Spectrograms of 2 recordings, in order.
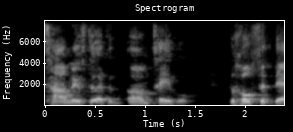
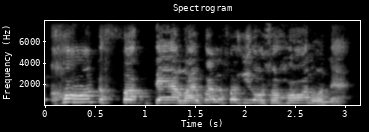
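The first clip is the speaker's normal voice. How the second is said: retold shout; 11 semitones higher, 5 dB louder than usual. Retold telling him off.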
